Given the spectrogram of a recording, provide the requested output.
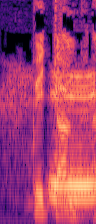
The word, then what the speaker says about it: pétanque: Pétanque, así este se pronuncia, juego, bien.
